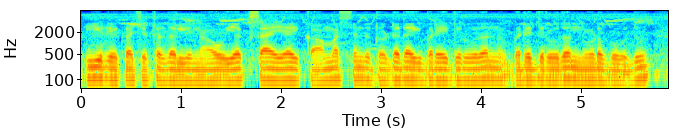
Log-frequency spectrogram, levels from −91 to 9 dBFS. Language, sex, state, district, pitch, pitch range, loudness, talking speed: Kannada, male, Karnataka, Koppal, 100 Hz, 100-105 Hz, -16 LUFS, 100 wpm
